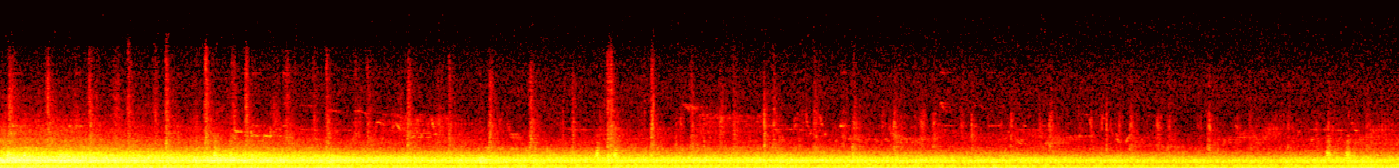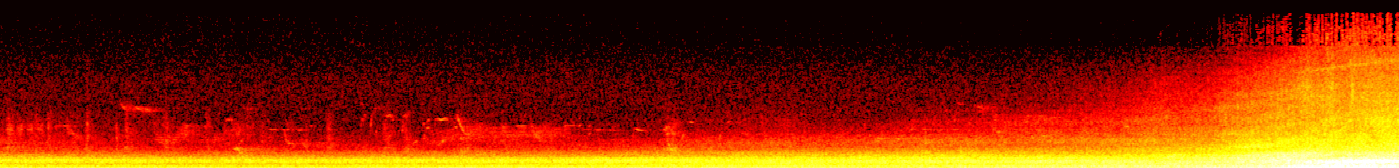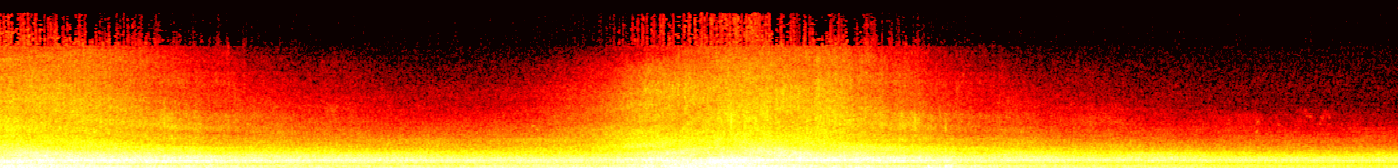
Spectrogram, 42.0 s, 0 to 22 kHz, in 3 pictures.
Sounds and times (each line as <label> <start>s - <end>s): Six runners 0.0s - 8.7s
